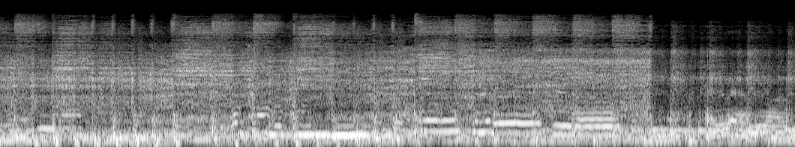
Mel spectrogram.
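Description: Live rock band playing: electric guitar and drum kit together, with a melody of held notes coming through in the second half.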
